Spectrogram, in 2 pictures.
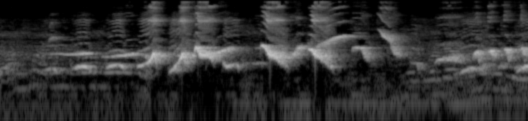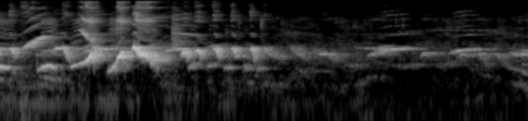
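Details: Murai Aceh, the white-rumped shama, pours out a dense varied song of quick upslurred and downslurred whistles, chatters and squeaky notes, easing into softer sustained whistles at the end.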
